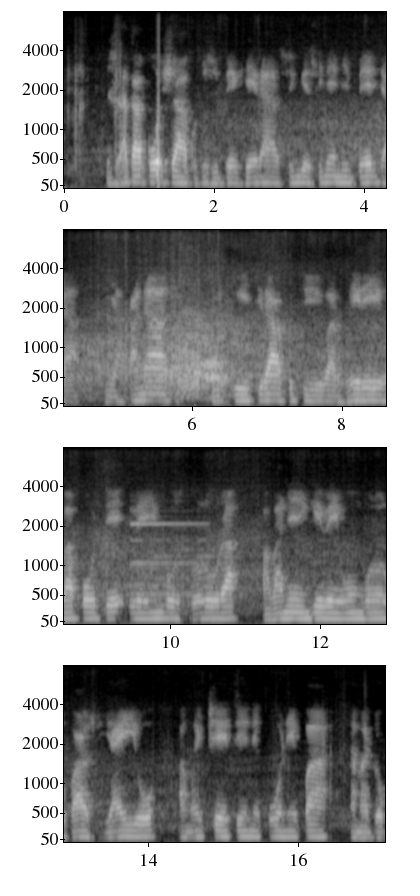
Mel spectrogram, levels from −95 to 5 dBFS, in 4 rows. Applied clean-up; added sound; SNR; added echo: none; Skateboard + Electric guitar; 10 dB; none.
